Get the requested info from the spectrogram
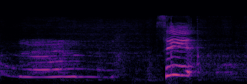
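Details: Pet dog Pride doing its morning talking ritual indoors: a drawn-out, steady tonal note followed by a short, loud, strained yowl, while a person keeps coaxing with the phrase "I love my mama".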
